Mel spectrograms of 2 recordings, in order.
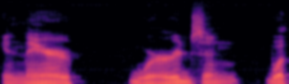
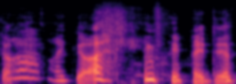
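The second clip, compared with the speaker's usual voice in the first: put-on very high, horrified, panicked scream; 3 dB louder than usual. Retelling what a man screamed after hitting a porcupine, retelling a scream. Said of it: "he's like screaming like".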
